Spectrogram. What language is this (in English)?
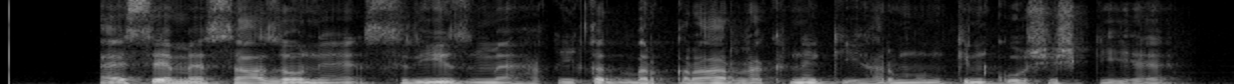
Urdu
